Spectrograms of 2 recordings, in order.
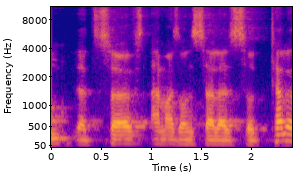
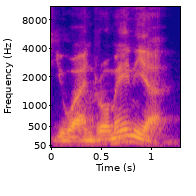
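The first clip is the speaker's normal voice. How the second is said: normal talking voice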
